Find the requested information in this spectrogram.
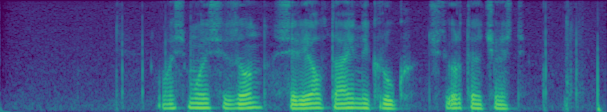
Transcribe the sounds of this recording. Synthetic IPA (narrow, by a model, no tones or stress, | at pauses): vɐsʲmo̞jəsʲɪzo̞nsʲɪɾʲɪalˠt̪ajnɨjkɾukt͡ɕɪ̥t̪vʲo̰rt̪əjət͡ɕæsʲtʲ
